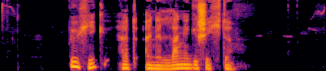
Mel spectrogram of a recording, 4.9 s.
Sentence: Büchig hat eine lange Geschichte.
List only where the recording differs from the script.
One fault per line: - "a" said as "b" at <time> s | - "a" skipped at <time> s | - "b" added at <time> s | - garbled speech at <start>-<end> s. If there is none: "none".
none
